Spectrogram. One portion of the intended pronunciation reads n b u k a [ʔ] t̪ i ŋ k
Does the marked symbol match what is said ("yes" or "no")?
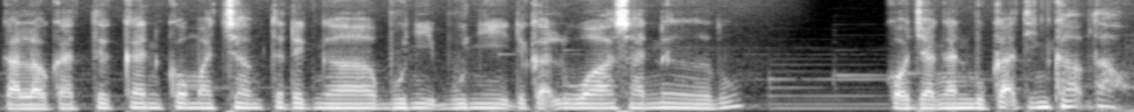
yes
